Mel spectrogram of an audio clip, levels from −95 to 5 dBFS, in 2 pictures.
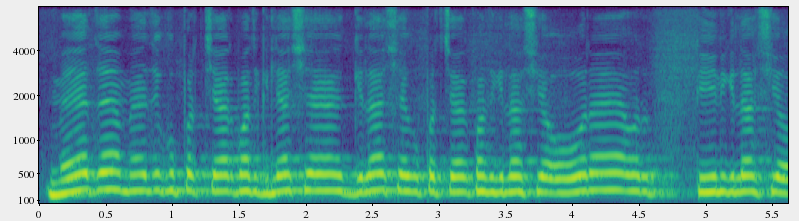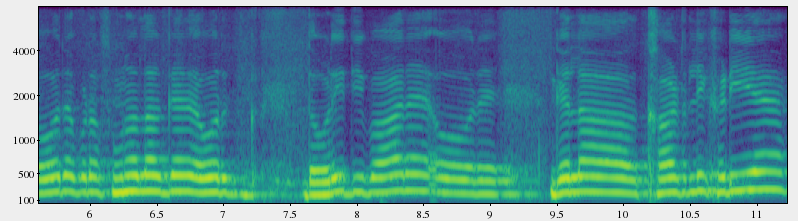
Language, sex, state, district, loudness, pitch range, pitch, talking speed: Hindi, male, Rajasthan, Churu, -12 LUFS, 215-240 Hz, 225 Hz, 180 wpm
